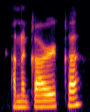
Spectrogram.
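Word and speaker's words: anagarika: You're stressing the wrong syllable. Oh, I'm sorry. Anagar ana. Yeah. Anagara. Anagar. Anagara. Latin has the same rule. Latin it's the penultimate syllable if it's long.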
